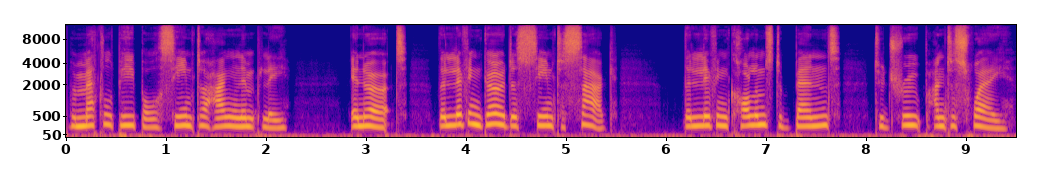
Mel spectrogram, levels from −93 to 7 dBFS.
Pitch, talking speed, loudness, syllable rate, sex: 235 Hz, 150 wpm, -17 LUFS, 4.6 syllables/s, female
